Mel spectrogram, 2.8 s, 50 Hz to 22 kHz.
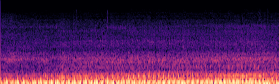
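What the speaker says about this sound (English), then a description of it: "Look, third gear at 50 kph." Aprilia Caponord motorcycle cruising in third gear at 50 kph, a steady low engine drone with a throbbing rumble and faint mechanical clatter, close and continuous throughout.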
